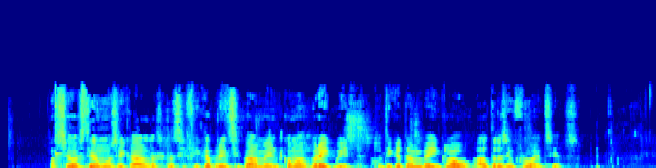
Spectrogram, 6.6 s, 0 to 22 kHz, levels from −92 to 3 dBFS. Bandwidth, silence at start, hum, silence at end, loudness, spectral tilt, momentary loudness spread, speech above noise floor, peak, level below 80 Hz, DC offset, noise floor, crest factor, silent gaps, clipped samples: 11.5 kHz; 0.5 s; none; 0.55 s; -27 LUFS; -6 dB/octave; 12 LU; 38 dB; -6 dBFS; -54 dBFS; under 0.1%; -64 dBFS; 20 dB; none; under 0.1%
